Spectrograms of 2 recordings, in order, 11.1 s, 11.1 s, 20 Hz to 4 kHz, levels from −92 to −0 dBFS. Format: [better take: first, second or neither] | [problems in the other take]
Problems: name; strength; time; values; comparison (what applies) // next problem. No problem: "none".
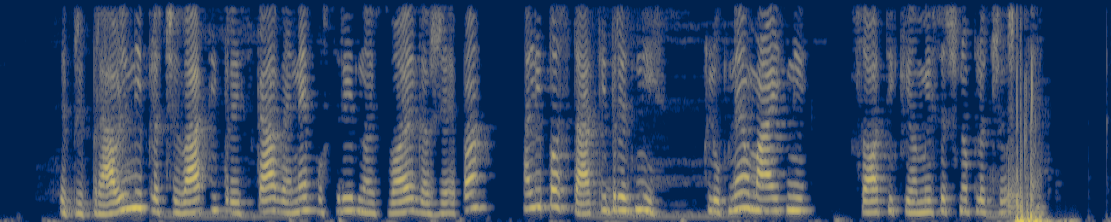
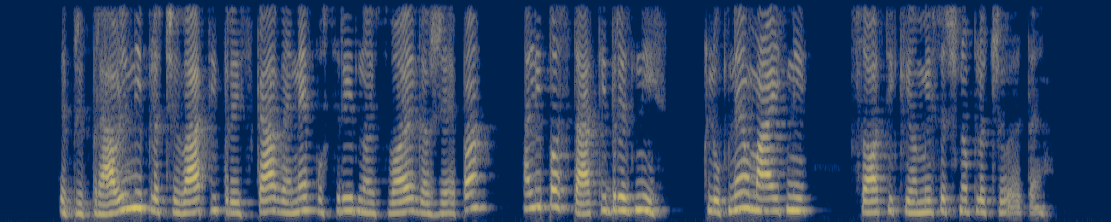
second | noise reduction (classical method Wiener filter)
